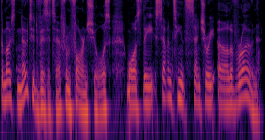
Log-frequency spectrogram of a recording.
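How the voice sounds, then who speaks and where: British male voice-over, middle-aged, measured scripted storytelling read, medium pitch, dry booth sound. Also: expressive, no echo. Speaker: voice-over artist. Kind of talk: scripted documentary narration for a promotional video. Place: vocal booth. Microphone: studio condenser microphone.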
